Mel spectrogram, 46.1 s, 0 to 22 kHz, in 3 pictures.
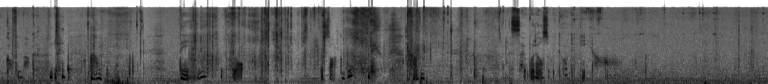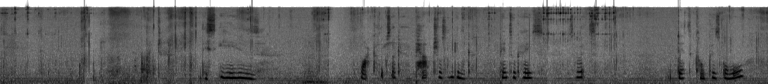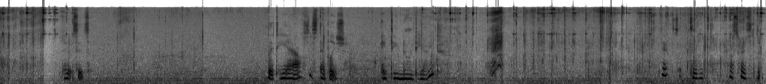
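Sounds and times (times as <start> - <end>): low electrical hum: 0.0 - 46.0
packaging rustling and crinkling: 3.8 - 7.4, 40.5 - 46.0.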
